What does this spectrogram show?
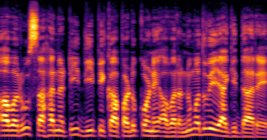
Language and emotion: Kannada, neutral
